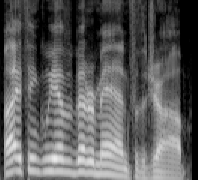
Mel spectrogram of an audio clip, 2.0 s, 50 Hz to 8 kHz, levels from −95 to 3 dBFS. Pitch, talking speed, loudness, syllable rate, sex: 155 Hz, 335 wpm, -16 LUFS, 6.7 syllables/s, male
